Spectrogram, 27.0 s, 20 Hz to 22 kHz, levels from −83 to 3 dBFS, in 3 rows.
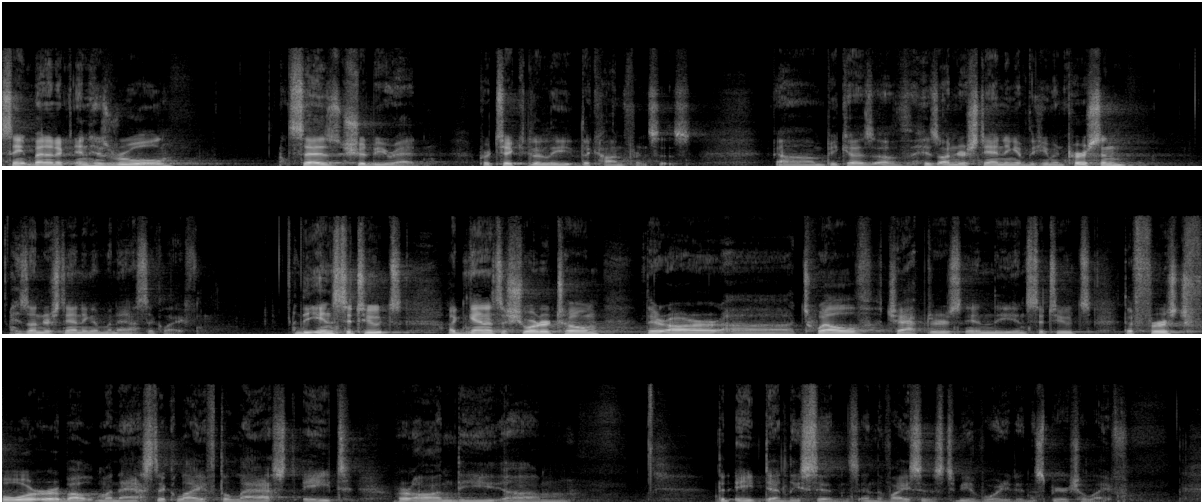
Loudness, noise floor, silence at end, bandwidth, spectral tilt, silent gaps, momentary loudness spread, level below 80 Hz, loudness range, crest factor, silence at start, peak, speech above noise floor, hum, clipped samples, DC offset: -30 LUFS; -63 dBFS; 0.55 s; 16 kHz; -4 dB/octave; none; 17 LU; -72 dBFS; 9 LU; 22 dB; 0 s; -8 dBFS; 32 dB; none; under 0.1%; under 0.1%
